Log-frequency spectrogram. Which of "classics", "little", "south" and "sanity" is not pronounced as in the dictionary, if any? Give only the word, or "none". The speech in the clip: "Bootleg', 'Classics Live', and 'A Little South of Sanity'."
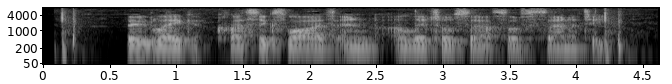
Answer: south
